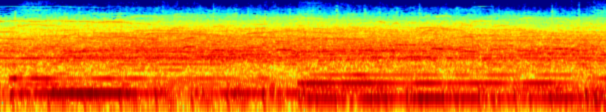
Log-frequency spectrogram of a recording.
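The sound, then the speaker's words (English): Baseball crowd cheering and whooping during a late-inning rally with two on and two outs, a loud, steady roar of many voices that holds throughout with scattered shouts above it. “Crowd comes to life again.”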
